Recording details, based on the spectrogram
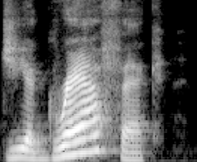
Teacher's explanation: But when we have geographic, the stress changes to right before the ic ending.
